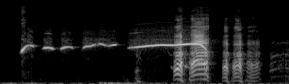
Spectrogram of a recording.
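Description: A person whistles a series of short, clear notes, then a long sliding whistle rising in pitch, followed by a few quick chirpy whistled bursts, fairly loud with no talking.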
